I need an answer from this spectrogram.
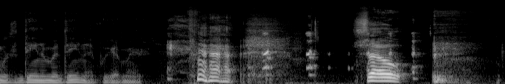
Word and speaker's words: Medyhne: Yeah, your name is pronounced Medina.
